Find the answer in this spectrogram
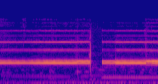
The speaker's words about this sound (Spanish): Este foi o son que emitiron miles de teléfonos móviles na área da Coruña esta mañá como parte do simulacro levado a cabo para facer fronte a un suposto accidente químico na planta petroleira de Bens.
